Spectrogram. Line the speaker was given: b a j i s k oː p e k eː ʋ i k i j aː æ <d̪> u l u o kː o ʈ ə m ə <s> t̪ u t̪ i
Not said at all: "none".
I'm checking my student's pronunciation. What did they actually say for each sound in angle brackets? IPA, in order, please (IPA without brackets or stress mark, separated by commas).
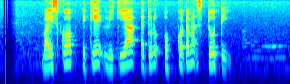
t̪, s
